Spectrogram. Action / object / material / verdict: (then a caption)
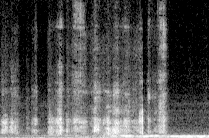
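tap / small clear plastic puzzle cube / plastic / none. A small, clear plastic puzzle cube is held in one hand while the other hand's fingertips and nails tap and scratch its faces, then twist it. Soft, quiet taps and dry scratching come in bursts over a low steady hum, with a faint low tone rising in the second half as the cube is twisted.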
